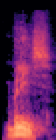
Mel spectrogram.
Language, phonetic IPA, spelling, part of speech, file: Russian, [blʲisʲ], близ, preposition, Ru-близ.ogg
- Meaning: near, in the vicinity of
